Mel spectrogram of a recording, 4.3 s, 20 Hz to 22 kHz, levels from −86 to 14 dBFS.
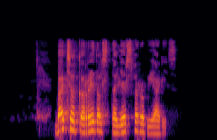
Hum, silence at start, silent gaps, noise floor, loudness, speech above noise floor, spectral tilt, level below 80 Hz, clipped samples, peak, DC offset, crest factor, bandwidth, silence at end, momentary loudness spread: none; 1.1 s; none; under -90 dBFS; -15 LUFS; over 75 dB; -4.5 dB/octave; -58 dBFS; under 0.1%; -2 dBFS; under 0.1%; 16 dB; 8 kHz; 0.85 s; 9 LU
